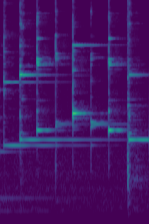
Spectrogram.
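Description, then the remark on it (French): Metal rods on the portable version of a homemade instrument are struck eight times in a steady rhythm, each strike a bright, ringing tone with shimmering overtones that sustain and overlap, no voices present. “Je vais avoir trois sons différents sur cet instrument. Je vais avoir les tiges.”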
